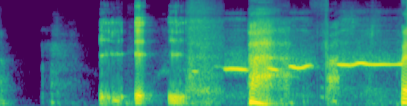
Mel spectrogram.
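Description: A man burps about two and a half seconds in. This is followed by short whistled notes at a steady pitch, the last one held until the end.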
